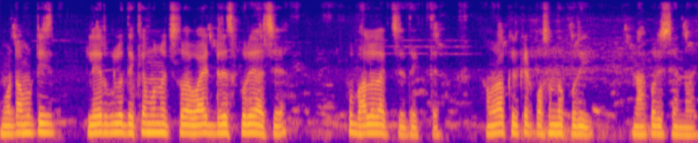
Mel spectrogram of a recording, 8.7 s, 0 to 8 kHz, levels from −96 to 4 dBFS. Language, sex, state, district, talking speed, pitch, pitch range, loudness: Bengali, male, Jharkhand, Jamtara, 160 wpm, 135 Hz, 125-145 Hz, -16 LUFS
